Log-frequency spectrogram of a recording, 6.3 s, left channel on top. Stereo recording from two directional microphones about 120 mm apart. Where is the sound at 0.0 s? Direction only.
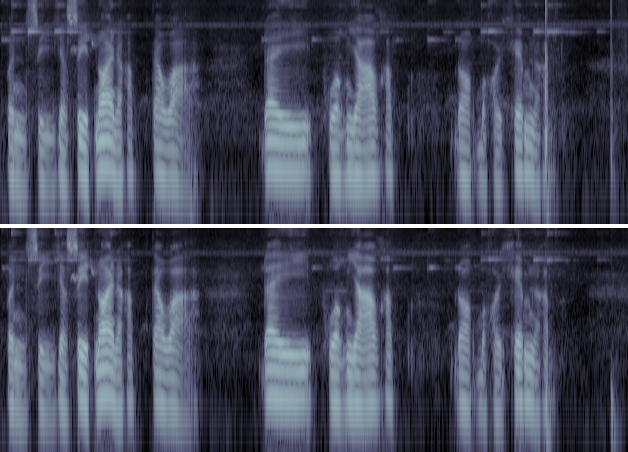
25° right (ahead or behind).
